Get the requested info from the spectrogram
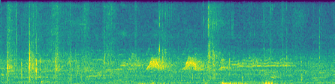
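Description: Young children's voices, two short high-pitched calls, then a couple of loud low thumps near the end.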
